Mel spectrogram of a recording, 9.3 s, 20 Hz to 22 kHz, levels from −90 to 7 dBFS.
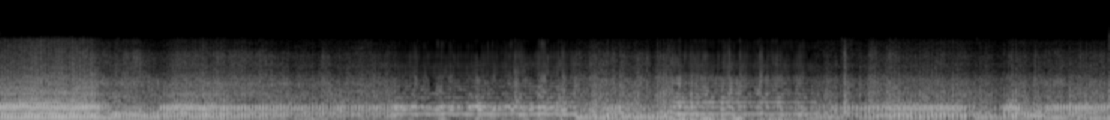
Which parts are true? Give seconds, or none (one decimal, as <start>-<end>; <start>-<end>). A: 0.0-3.3; 4.8-5.6; 6.8-9.3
